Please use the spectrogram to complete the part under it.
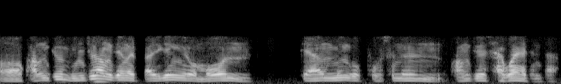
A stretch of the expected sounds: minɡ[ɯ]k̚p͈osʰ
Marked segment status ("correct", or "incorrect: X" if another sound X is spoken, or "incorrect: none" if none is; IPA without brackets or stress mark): incorrect: u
